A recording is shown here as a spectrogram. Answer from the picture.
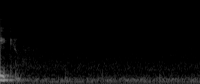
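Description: A marker pen writing on paper, faint.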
